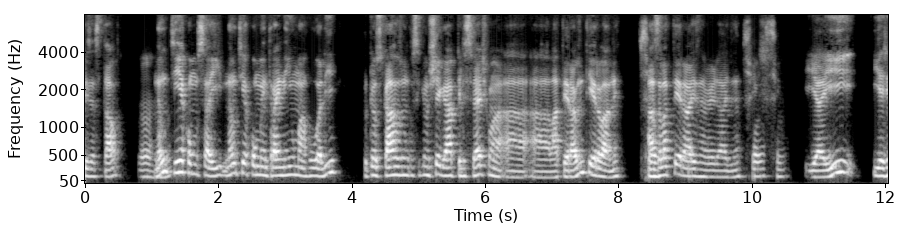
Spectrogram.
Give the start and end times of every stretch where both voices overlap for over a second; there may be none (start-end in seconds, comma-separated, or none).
none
